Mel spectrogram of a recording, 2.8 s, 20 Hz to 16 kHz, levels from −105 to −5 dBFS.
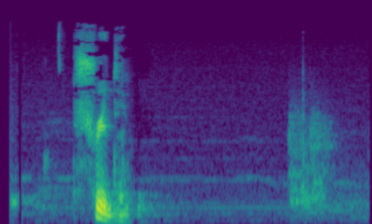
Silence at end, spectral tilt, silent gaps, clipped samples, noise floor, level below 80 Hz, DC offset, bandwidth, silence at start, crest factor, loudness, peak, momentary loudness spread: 0.4 s; -4.5 dB/octave; none; under 0.1%; -66 dBFS; -62 dBFS; under 0.1%; 10.5 kHz; 0.55 s; 26 dB; -23 LUFS; -4 dBFS; 26 LU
